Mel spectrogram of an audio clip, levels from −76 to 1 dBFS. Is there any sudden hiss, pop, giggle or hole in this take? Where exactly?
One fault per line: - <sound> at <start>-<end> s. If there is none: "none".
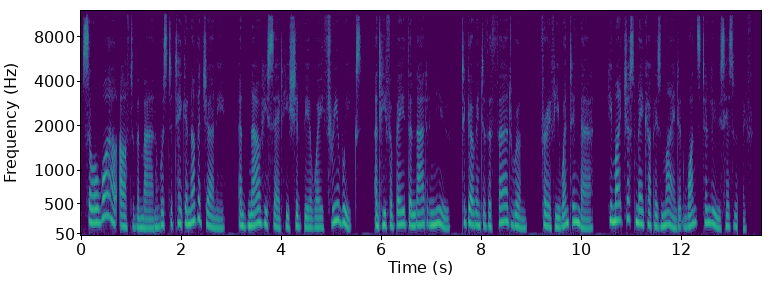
- dropout at 13.1-13.2 s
